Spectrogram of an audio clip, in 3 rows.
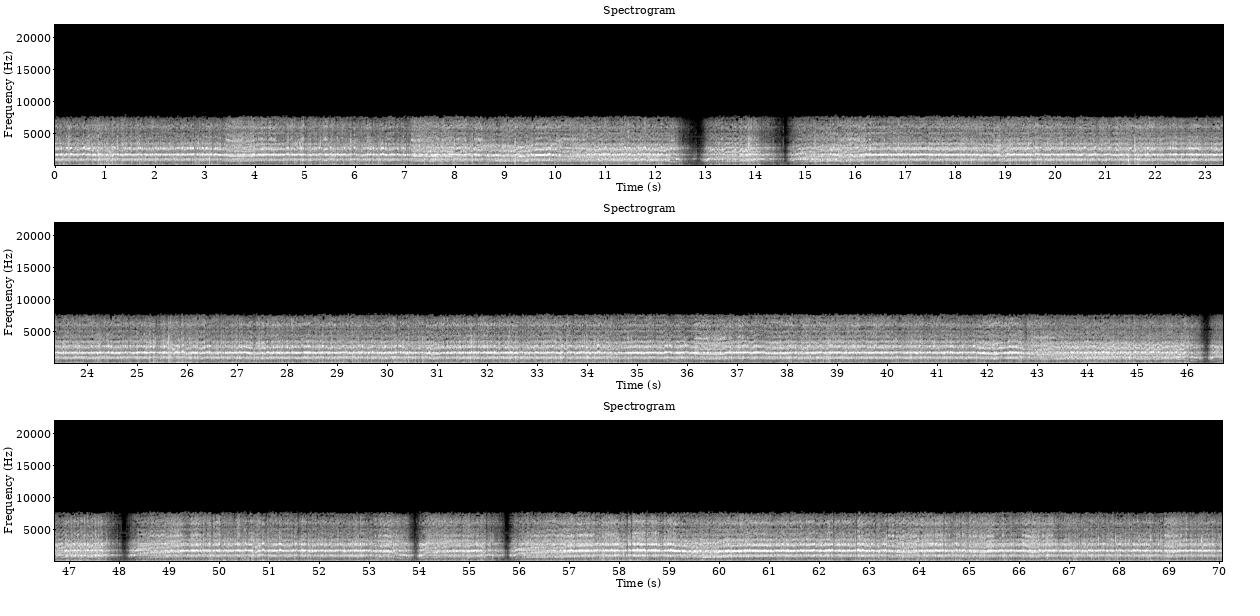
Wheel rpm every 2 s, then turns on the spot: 230, 230, 230, 220, 220, 190, 110, 150, 230, 230, 230, 240, 230, 230, 230, 230, 230, 230, 230, 230, 230, 210, 170, 120, 190, 230, 190, 140, 200, 230, 230, 230, 230, 230, 230.
none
